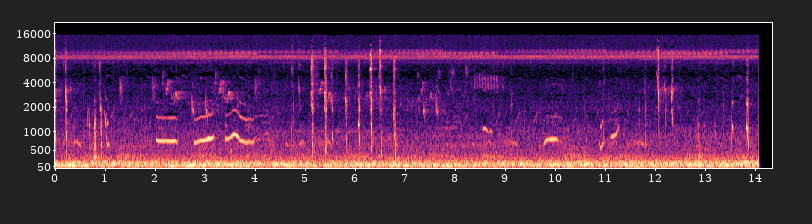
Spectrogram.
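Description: Baby macaque giving short, thin whimpering coo calls that rise and fall in pitch, most of them in the first four seconds, with a few sharp clicks in the middle and near the end. A steady low rumble and a steady high whine run underneath, and the sound cuts off just before the end.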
